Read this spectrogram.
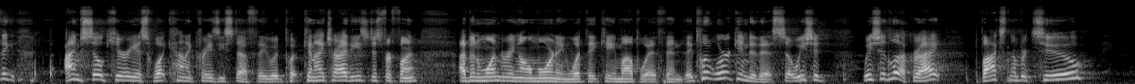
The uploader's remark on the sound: Recorded live at CrossWinds Church on October 29th , 2023.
